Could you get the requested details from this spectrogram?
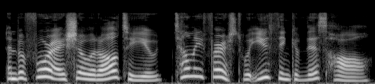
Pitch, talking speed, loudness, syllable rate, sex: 250 Hz, 270 wpm, -15 LUFS, 5.4 syllables/s, female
